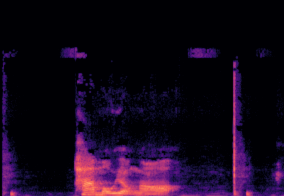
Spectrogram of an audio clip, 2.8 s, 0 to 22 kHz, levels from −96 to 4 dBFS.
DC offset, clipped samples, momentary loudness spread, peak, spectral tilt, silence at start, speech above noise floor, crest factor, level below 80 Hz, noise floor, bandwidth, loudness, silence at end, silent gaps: under 0.1%; under 0.1%; 23 LU; -2 dBFS; -3.5 dB/octave; 0.1 s; 49 dB; 24 dB; -74 dBFS; -70 dBFS; 17 kHz; -22 LUFS; 0.05 s; none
